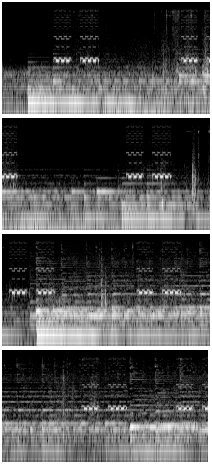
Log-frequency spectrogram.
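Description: A telephone rings in repeated double bursts of electronic tones, loud and close, over a sustained background music bed, with no talk.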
